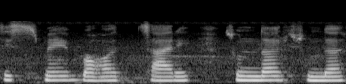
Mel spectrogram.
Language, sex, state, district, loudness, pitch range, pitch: Hindi, female, Bihar, Kaimur, -16 LUFS, 185-195 Hz, 195 Hz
